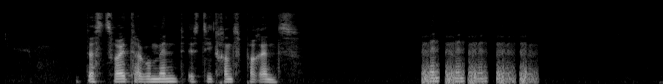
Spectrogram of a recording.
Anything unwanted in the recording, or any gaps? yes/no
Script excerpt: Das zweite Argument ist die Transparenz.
yes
